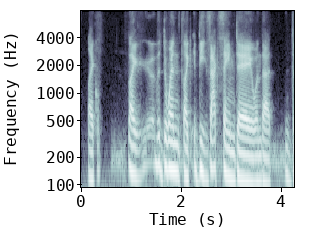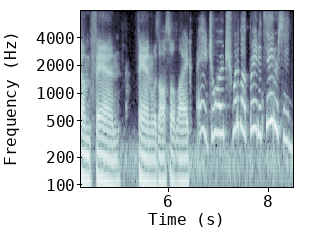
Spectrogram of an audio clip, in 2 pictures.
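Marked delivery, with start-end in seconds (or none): 6.5-8.5 very high, shrill calling voice. Retelling what a fan asked George at a book signing: imitating a fan. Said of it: "That was a perfect impression".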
